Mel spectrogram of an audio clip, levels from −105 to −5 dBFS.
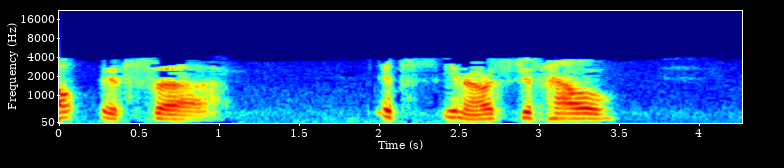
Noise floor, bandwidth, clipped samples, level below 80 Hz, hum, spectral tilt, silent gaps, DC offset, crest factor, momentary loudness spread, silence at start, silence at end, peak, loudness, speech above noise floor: -67 dBFS; 4 kHz; under 0.1%; -56 dBFS; none; -4.5 dB/octave; none; under 0.1%; 18 dB; 9 LU; 0 s; 0.85 s; 0 dBFS; -18 LUFS; 49 dB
